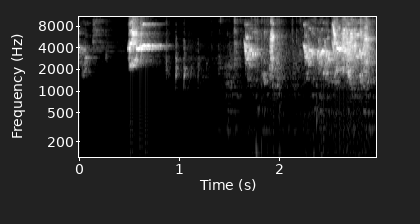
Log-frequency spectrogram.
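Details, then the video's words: Pet-store budgerigars sing in rough, buzzy warbled bursts; a sharp squeak opens the sequence, then overlapping chatter swells twice. Faint low background noise can be heard beneath. "Budgies singing in Pet Store | Parakeet Sounds"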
